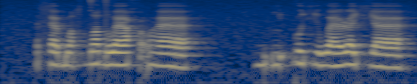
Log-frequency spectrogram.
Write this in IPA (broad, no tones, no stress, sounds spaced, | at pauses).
ɬ æ b ɔ ɬ dˤ æ d w æ ħ ɔ̰ ɦ æ | b ṵ ʎ ḛ ɡ ɔ ç ɪ w æ ɭ æ ç æ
